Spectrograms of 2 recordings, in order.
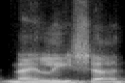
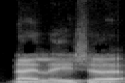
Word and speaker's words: Malaysia: you peter and uh nyelesha did i pronounce that correctly probably not it's nailed asia malaysia uh go ahead ask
